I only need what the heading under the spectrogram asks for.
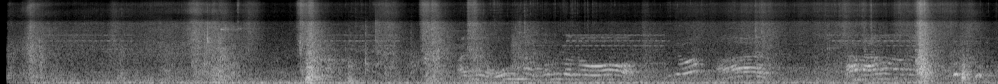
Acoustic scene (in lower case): residential area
